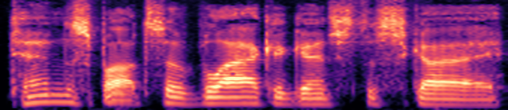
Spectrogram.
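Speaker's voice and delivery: usual speaking voice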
